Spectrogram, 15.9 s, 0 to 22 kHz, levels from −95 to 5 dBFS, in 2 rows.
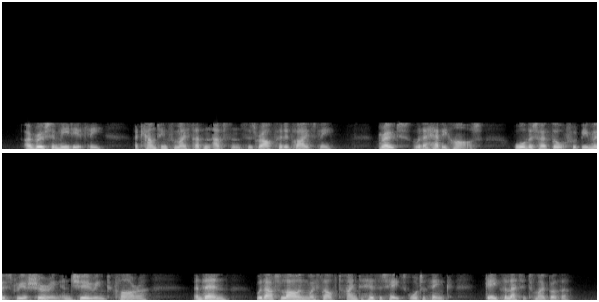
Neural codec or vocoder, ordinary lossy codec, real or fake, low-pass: codec, 16 kHz, 0.2 kbps, FocalCodec; AAC, 16 kbps; fake; 7.2 kHz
